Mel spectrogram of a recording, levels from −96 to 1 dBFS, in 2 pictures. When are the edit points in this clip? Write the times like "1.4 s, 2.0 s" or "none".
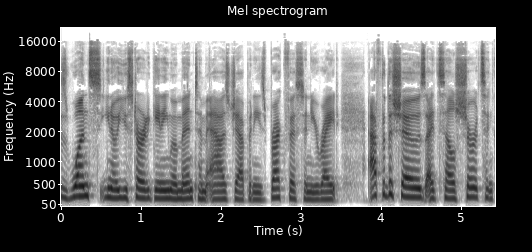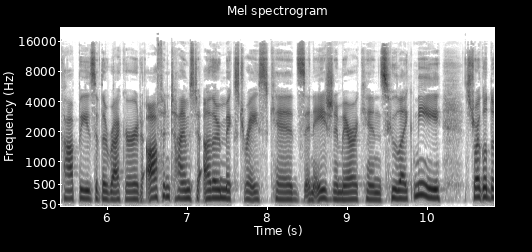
none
